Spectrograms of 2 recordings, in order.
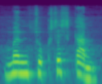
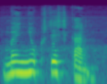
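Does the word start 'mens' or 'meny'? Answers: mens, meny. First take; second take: mens; meny. First: It begins with an N followed by an S sound. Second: It begins with an NY sound and no S. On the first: The speaker calls it wrong. "bukan mensukseskan" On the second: The speaker calls it right. "yang benar adalah menyukseskan"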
